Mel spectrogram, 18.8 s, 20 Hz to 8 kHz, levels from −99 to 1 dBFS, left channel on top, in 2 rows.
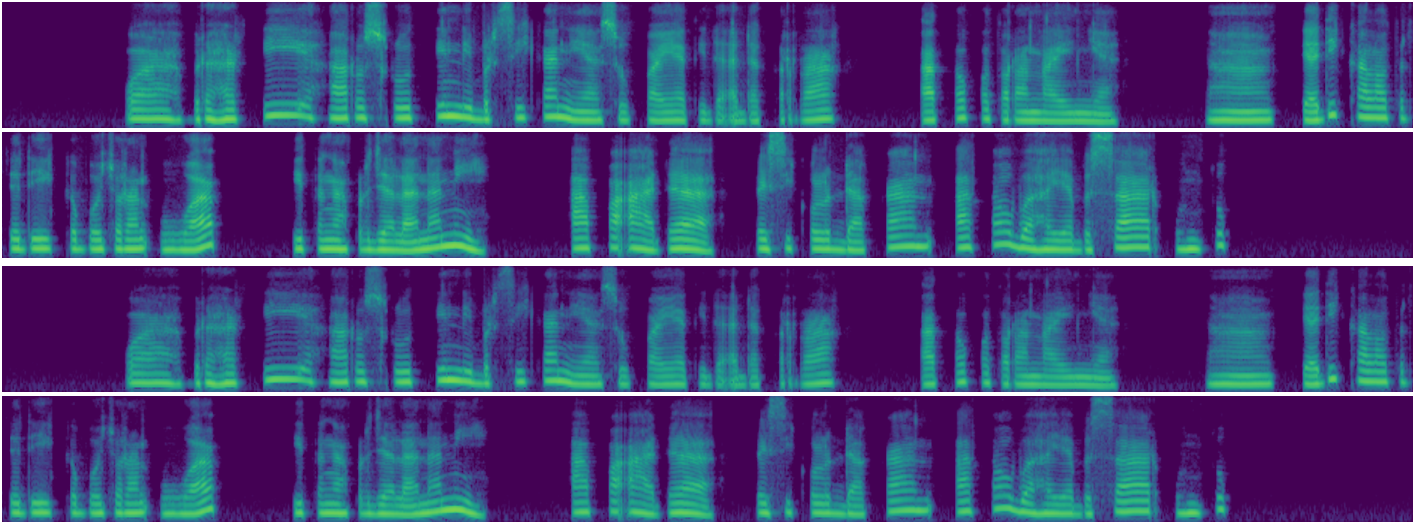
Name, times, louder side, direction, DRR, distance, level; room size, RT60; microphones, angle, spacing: voice 1, 0.8-5.5 6.1-7.4 8.0-10.8 11.3-12.6 13.2-14.1 14.4-17.4, left 2 dB, 70° left, 1.1 m, -30 dB
open air
head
